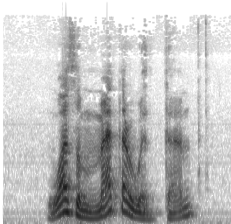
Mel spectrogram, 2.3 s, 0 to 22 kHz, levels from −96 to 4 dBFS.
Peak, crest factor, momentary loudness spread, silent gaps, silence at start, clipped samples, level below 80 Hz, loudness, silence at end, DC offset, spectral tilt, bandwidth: 0 dBFS; 16 dB; 12 LU; none; 0.5 s; under 0.1%; -50 dBFS; -14 LUFS; 0.4 s; under 0.1%; -6.5 dB/octave; 15.5 kHz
